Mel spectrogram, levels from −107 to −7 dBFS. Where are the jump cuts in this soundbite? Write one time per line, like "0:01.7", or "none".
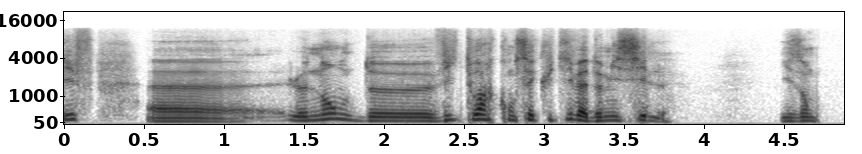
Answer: none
